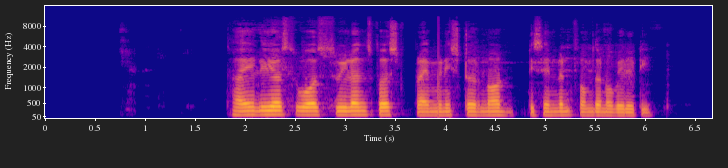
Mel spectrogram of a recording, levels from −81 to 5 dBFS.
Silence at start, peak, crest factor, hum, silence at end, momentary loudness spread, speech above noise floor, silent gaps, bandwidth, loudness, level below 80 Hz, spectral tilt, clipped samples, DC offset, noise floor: 1.85 s; 0 dBFS; 18 dB; none; 0.6 s; 9 LU; 56 dB; none; 11 kHz; -17 LUFS; -56 dBFS; -6.5 dB/octave; under 0.1%; under 0.1%; -72 dBFS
